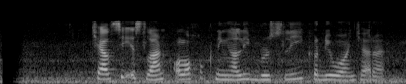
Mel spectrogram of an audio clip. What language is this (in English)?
Sundanese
